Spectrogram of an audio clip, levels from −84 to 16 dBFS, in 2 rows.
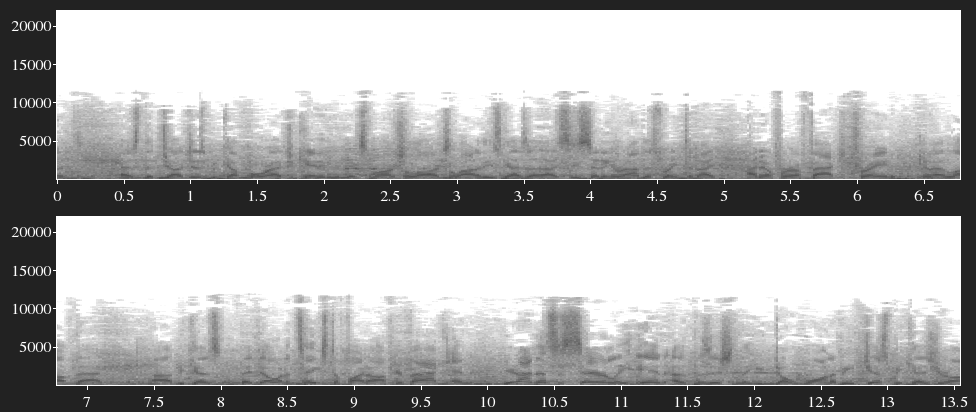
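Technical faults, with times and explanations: Nothing in the audio stood out as a technical problem on listening.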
